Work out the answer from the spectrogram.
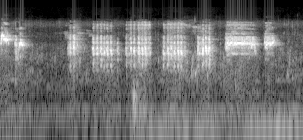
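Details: Harsh, squawky wambi phrases given in separate bursts roughly every third of a second, a song played to encourage other wambi birds to sing.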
